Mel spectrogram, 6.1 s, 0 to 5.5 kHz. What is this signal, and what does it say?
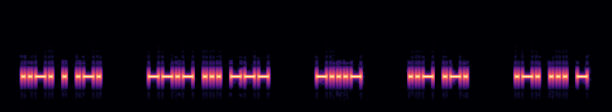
Morse code, heard as a keyed tone, about 36 wpm, 700 Hz. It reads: FER QSO <BT> UR RST
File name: UK MASTER QSOs TRAINING / 35WPM / UK MASTER QSOs 0033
